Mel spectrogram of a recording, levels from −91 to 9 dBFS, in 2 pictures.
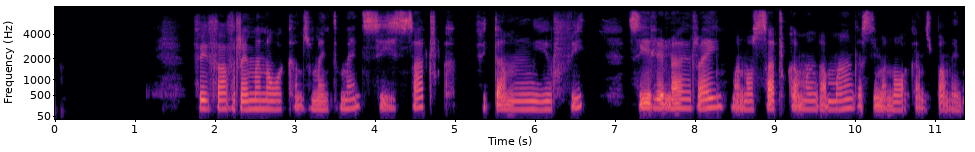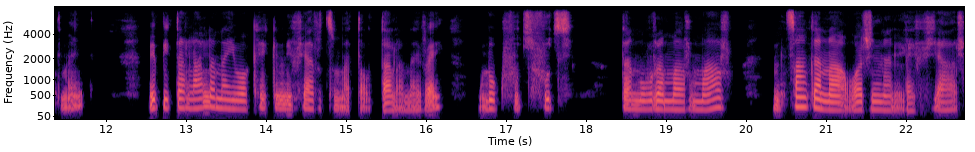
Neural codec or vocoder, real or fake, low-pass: codec, 44.1 kHz, 7.8 kbps, Pupu-Codec; fake; 7.2 kHz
